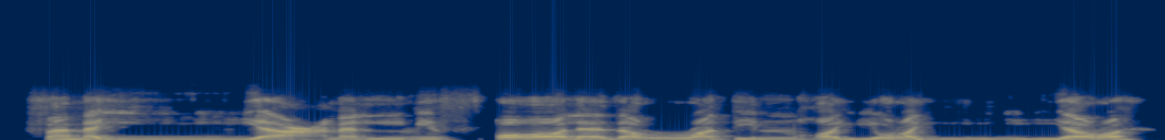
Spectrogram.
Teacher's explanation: Demikian pula ketika bertemu dengan ya, nun mati atau tanwin bertemu ya, maka tidak hanya masuk saja, tapi juga disertai dengung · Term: idgham naqis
